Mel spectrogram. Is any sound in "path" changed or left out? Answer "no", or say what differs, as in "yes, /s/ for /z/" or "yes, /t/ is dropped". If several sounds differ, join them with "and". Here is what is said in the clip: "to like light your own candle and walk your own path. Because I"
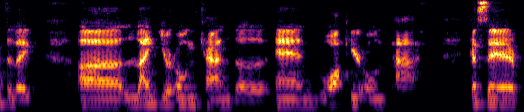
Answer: no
